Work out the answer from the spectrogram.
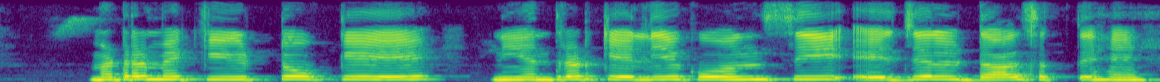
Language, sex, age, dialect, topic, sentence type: Hindi, female, 18-24, Awadhi Bundeli, agriculture, question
